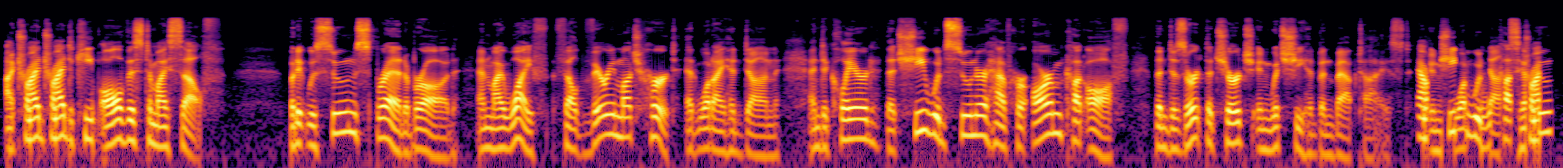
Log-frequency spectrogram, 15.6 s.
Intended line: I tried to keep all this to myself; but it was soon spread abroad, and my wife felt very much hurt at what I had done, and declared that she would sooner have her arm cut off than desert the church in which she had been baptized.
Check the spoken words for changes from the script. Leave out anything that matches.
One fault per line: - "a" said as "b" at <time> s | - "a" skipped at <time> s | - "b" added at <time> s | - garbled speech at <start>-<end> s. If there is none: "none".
- "tried" added at 0.4 s
- garbled speech at 14.2-15.5 s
